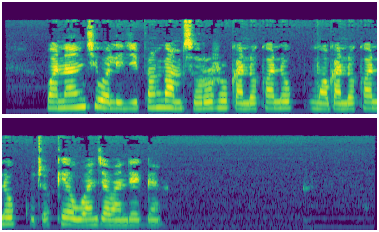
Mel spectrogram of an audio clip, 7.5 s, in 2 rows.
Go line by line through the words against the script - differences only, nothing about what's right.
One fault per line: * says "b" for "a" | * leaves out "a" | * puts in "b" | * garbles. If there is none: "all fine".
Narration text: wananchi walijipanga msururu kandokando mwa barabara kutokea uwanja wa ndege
* says "kandokando" for "barabara"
